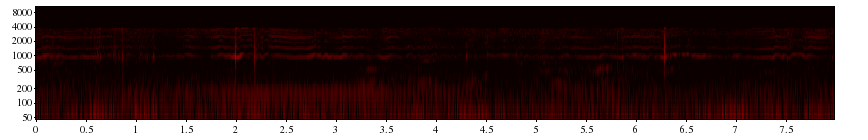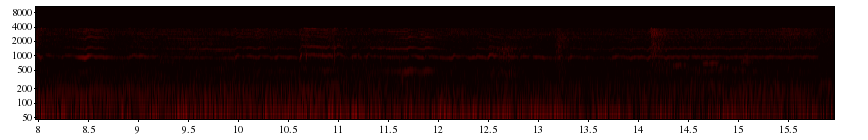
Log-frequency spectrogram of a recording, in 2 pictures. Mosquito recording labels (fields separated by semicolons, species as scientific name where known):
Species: mosquito; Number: one; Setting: cup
